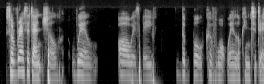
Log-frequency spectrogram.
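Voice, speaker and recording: With a North East England accent, a woman speaks at a fairly slow pace in a very deep, low pitch, using fairly even intonation and long, frequent pauses. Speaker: building society business development manager. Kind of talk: interview. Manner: hesitant, many fillers.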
